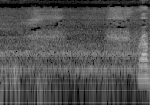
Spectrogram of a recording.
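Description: A steady low hum, most likely the fan of the running Traeger pellet grill, over faint outdoor background noise. A spoken word comes in at the very end.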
